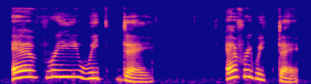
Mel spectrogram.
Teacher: every week day four syllables stress on week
